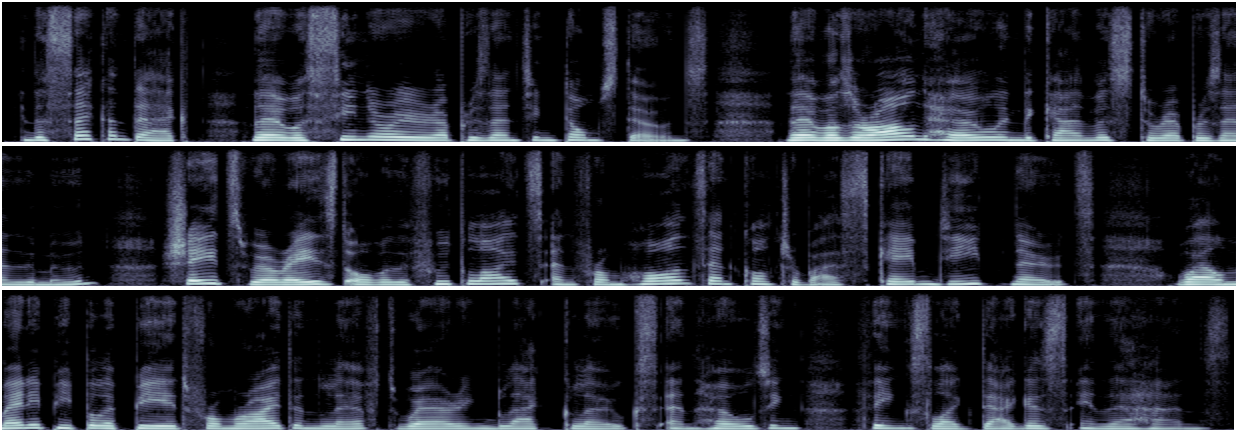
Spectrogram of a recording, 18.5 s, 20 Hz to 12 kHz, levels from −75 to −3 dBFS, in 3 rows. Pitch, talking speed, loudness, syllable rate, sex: 210 Hz, 175 wpm, -22 LUFS, 5.1 syllables/s, female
